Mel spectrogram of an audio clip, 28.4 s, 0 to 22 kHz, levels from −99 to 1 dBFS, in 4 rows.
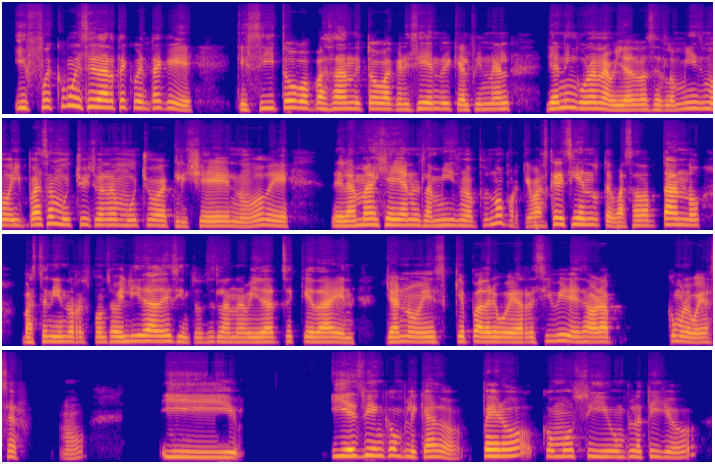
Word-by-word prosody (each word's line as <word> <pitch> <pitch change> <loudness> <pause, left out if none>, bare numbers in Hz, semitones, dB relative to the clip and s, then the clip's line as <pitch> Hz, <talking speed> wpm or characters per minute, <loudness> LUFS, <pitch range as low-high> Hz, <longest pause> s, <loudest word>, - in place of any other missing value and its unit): Y 235 0 +1
fue 255 +3 -4
como 310 +4 0
ese 270 -1 +2
darte 255 0 +5
cuenta 235 -1 0
que 200 -8 0 0.4
que 180 - -2
sí, 220 +6 -3
todo 240 +4 +3
va 225 -1 +2
pasando 205 0 +2
y - - -4
todo 205 +1 -1
va 195 -1 +3
creciendo, 205 +3 -1
y 200 - -2
que 180 - -3
al 175 - +2
final, 190 +2 -2 0.3
ya 210 +2 +4
ninguna 220 -3 +2
Navidad 165 -4 +3
va 175 - 0
a 175 - -2
ser 170 0 -5
lo 160 0 -3
mismo. 210 +1 -2
Y 190 0 -1
pasa 215 +6 +2
mucho 215 -2 -3
y 210 - -5
suena 195 0 -1
mucho 185 0 -4
a 180 - 0
cliché, 165 +1 -1
¿no?, 160 +4 -3
de 170 -4 -1 0.4
de 165 +1 0
la 170 +1 +3
magia, 205 +1 +3
ya 195 -1 +5
no 190 - -1
es 185 - -6
la 165 - -1
misma. 180 -2 -3
Pues 195 +4 -12
no, 265 +2 -1
porque 150 - -9
vas 160 +1 -1
creciendo, 215 -1 +2
te 170 -4 -2
vas 155 +2 -3
adaptando, 190 +2 +3 0.3
vas 160 -1 -1
teniendo 175 0 0
responsabilidades, 180 +3 +1
y - - -3
entonces 160 +1 -10
la 165 -1 0
Navidad 160 +1 0
se 180 +1 -6
queda 165 -1 +3
en 155 -2 -1 0.3
ya 165 0 +4
no 170 -2 -1
es, 170 0 -2
¡qué 180 0 -3
padre 170 -2 +3
voy 165 -1 +2
a 160 0 +3
recibir!, 190 +5 -3
es 170 -1 0
ahora, 170 0 +4 0.5
¿cómo 190 -1 -3
le - - +2
voy 155 0 +1
a - - -2
hacer, 195 +5 -5 0.4
no? 150 +8 -11 0.7
Y 185 - -2 0.8
y 225 +1 +4
es 230 -1 +6
bien 245 -1 +2
complicado. 205 -7 -2
Pero, 230 +2 +4
como 220 0 -2
sí 210 -1 -5
un 200 -1 -3
platillo, 195 +2 -5
190 Hz, 190 wpm, -21 LUFS, 170-210 Hz, 0.8 s, es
